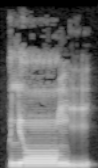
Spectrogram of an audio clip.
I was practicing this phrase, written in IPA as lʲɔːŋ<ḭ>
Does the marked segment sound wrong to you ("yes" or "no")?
no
